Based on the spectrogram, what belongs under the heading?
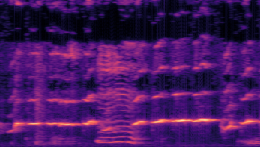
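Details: Cockatiel calling with one long, level whistle held for over a second, briefly interrupted by a lower warbling, throaty phrase, then resumed and ended with a short rising note.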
